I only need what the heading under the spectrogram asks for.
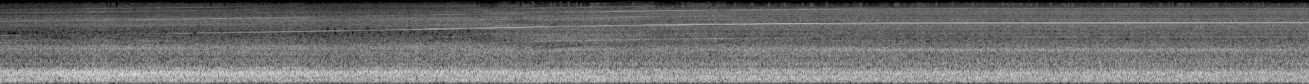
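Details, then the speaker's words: RT130 model jet turbine after rebuild, spooling up: loud jet roar with a thin high squeal that climbs then holds; compressor wheel rubs the front housing, which owner thinks prevents reaching the set maximum of 120,000 rpm. "there are nuances in the front, they are screaming when it touches a little and most likely I think that it hurts this does not allow the turbine to develop maximum speed of 120,000 as it was set"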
